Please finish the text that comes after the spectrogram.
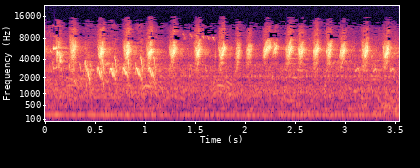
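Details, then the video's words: Tawny grassbird in Queensland wetland, Australia, calling: rapid high chipping notes about four a second, with some lower descending slurred notes early on; faint steady low hum underneath. "The most pristine sound of the Tawny Grassbird's call"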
